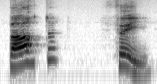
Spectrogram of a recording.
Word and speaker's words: portefeuille: Attention à la prononciation. Le portefeuille. Un portefeuille.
